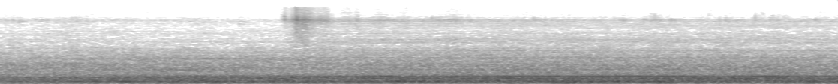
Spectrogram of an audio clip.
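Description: Automatic car wash's drying blowers running steadily, a loud rush of air with a low hum, heard from inside the car as the overhead dryer nozzle passes over the windshield.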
